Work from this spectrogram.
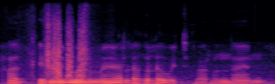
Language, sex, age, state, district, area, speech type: Sindhi, male, 30-45, Gujarat, Surat, urban, spontaneous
